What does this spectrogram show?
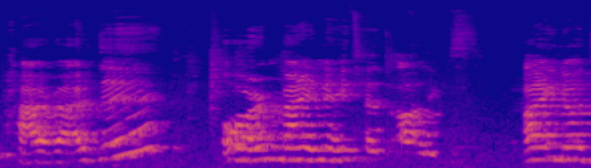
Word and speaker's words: Parvardeh: I want to pronounce Okay, that. I was They excited. call that Zeytoon, Parvardeh, or marinated olives.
